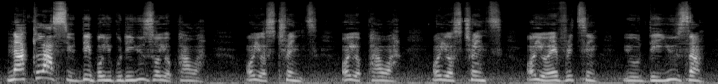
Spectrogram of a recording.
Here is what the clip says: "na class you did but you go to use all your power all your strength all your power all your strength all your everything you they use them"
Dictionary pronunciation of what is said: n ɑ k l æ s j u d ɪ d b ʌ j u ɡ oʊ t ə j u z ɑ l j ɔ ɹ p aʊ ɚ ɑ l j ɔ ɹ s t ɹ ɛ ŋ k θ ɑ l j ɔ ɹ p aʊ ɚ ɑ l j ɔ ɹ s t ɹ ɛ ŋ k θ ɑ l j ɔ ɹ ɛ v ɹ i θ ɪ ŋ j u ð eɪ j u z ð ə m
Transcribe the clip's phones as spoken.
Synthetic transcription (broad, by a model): n ɑ k l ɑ s j u d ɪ b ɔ j u ɡ oʊ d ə j u z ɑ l j ɔ p aʊ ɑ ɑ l j ɔ s t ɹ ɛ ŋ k t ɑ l j ɔ p aʊ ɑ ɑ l j ɔ s t ɹ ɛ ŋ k t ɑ j ɔ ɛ v ɹ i t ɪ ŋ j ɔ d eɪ j u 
